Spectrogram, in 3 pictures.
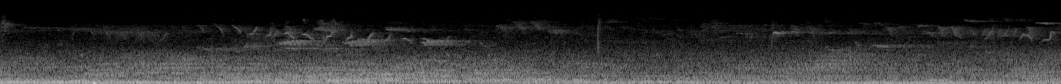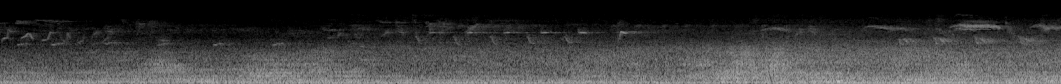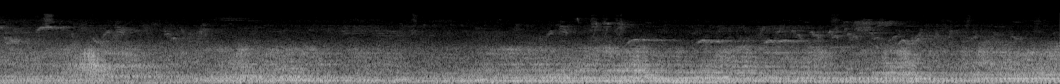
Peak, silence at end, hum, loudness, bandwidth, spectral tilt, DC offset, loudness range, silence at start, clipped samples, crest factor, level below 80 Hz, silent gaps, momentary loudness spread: -6 dBFS; 0 s; none; -25 LUFS; 11 kHz; -6.5 dB/octave; under 0.1%; 9 LU; 0 s; under 0.1%; 18 dB; -34 dBFS; none; 9 LU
